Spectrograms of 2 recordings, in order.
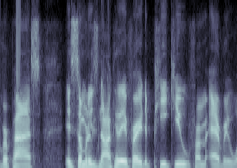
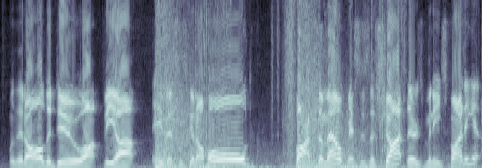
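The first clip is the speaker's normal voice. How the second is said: raised, tense esports call; live play-by-play; 5 semitones higher, 6 dB louder than usual. Real, not acted. Caster calls op v op to viewers, excited play-by-play. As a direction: call the duel loud and punchy.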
